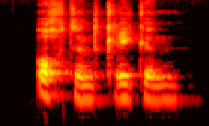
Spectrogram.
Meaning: dawn, sunrise
- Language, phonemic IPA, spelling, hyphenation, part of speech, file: Dutch, /ˈɔxtəntˌkrikə(n)/, ochtendkrieken, ocht‧end‧krie‧ken, noun, Nl-ochtendkrieken.ogg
